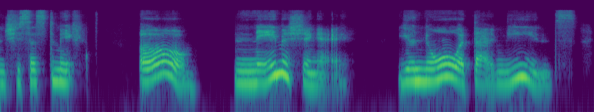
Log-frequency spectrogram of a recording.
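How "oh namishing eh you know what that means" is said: put-on very slow Pennsylvania Dutch accent. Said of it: "she speaks in a beautiful Pennsylvania Dutch accent".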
